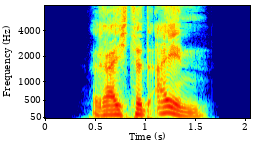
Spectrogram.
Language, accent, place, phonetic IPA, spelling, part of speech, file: German, Germany, Berlin, [ˌʁaɪ̯çtət ˈaɪ̯n], reichtet ein, verb, De-reichtet ein.ogg
- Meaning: inflection of einreichen: 1. second-person plural preterite 2. second-person plural subjunctive II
